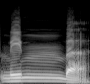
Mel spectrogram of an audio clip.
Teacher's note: bertemu dengan ba maka suara nunnya dimasukkan ke huruf ba atau dibalikkan sehingga terdengar dengan suara huruf mim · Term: hukum iqlab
